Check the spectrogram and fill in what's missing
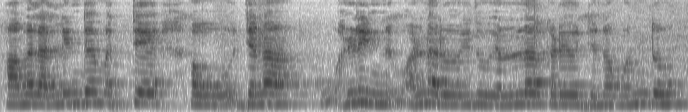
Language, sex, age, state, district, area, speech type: Kannada, female, 60+, Karnataka, Koppal, rural, spontaneous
